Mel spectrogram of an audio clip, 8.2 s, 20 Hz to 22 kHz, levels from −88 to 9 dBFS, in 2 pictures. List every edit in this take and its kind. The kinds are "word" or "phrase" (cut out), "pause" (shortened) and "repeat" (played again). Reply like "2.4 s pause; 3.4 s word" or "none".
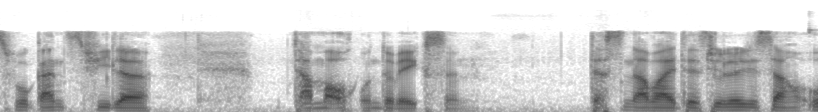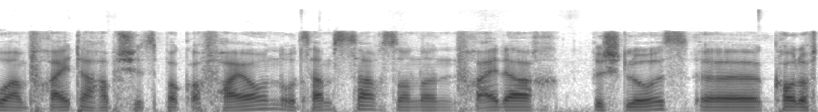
1.8 s word; 3.5 s word; 5.6 s word; 6.4 s word; 7.1 s word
